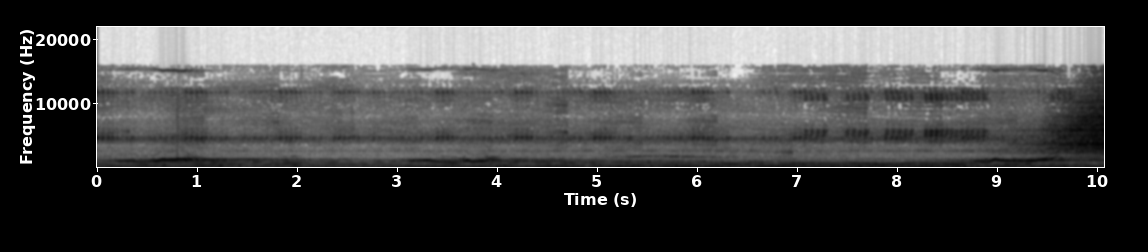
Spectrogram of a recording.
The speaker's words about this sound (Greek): Και τα τζιτζίκια. Ε, τα... Αυτό είναι πολύ βασικό στοιχείο τη καλοκαιρινή ανάγνωση.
